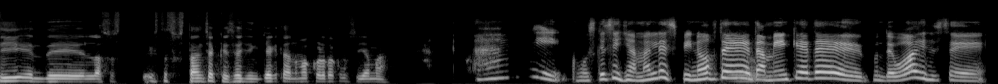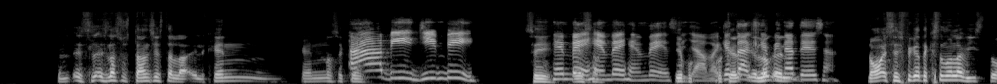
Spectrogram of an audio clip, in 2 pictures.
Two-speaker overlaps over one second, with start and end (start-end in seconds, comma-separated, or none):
16.7-18.0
